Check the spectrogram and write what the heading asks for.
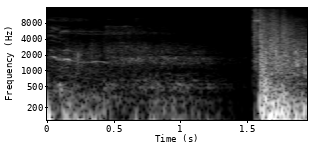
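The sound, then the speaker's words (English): A fading, rumbling tail of gunshot sound effects gives way to a brief silence, then a loud, sharp burst of shots erupts and continues at full intensity. No voices are heard. “Oh, my gunshots are still going.”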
